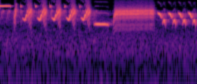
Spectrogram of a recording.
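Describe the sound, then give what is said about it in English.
A Bewick's wren sings outdoors on the first day of spring, a loud song: a rapid series of repeated sweeping notes, a brief whistle, a buzzy trill, then a fast run of sharp repeated chips, with no talking. “Listen to that Buick's wren belt it out.”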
